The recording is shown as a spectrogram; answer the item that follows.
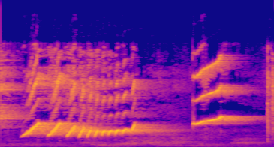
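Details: White-rumped shama whose song is packed with mimicked lovebird, kapas tembak and cucak jenggot phrases: a fast series of rising, ringing notes climbs for over a second, then a pause and one long, high, thin whistle.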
